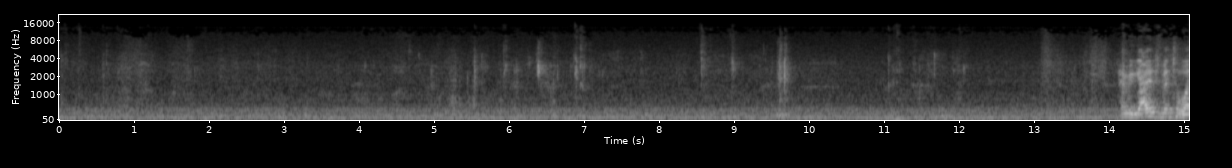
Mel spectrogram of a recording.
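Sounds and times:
chewing and mouth smacks: 0.0 - 1.0, 3.9 - 9.6, 11.0 - 12.3
faint low hum: 0.0 - 15.0.

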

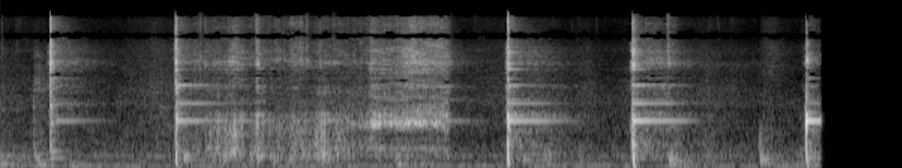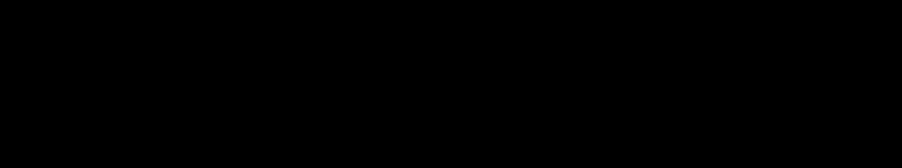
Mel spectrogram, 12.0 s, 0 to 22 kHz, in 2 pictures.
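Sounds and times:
spatula scraping: 0.3 - 4.5
metal spatula clinking on wok: 3.4 - 4.7.

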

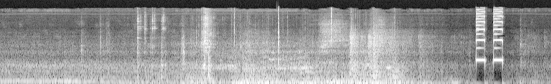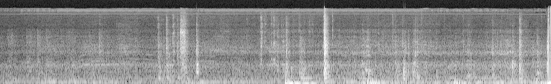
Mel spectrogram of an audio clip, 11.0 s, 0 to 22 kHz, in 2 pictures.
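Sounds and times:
vehicle engine rumble: 0.0 - 11.0
high electronic beeps: 4.8 - 5.1.

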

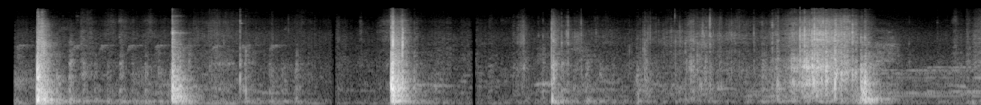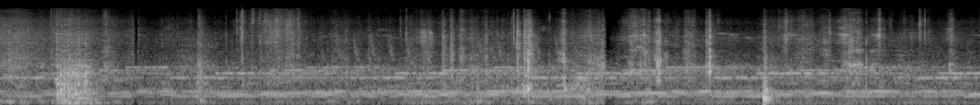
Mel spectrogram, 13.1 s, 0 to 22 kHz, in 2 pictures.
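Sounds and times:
plastic tub scraping: 4.4 - 6.0.

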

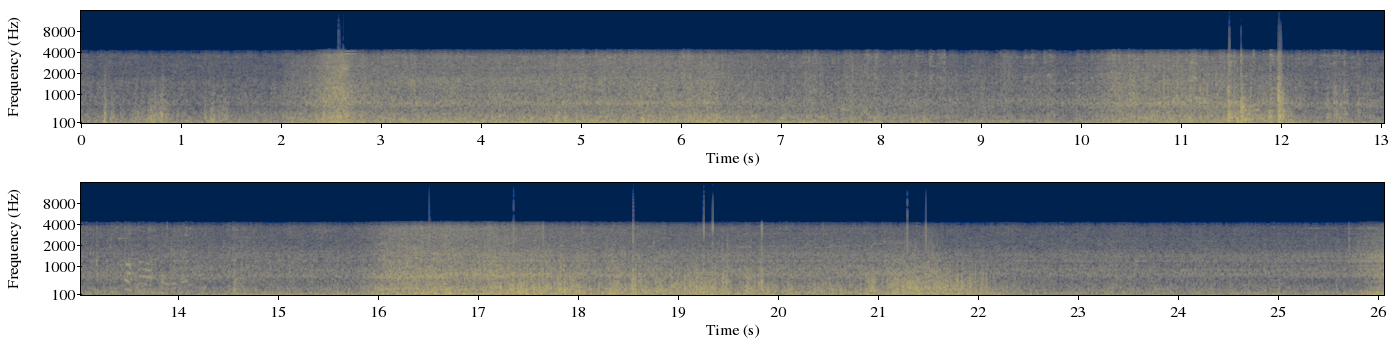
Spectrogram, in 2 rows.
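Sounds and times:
wind noise: 0.0 - 13.5, 14.1 - 26.0
truck engine running: 0.0 - 26.0
tyres rumbling on cobblestones: 0.0 - 26.0
truck jolting knocks: 0.2 - 14.9.

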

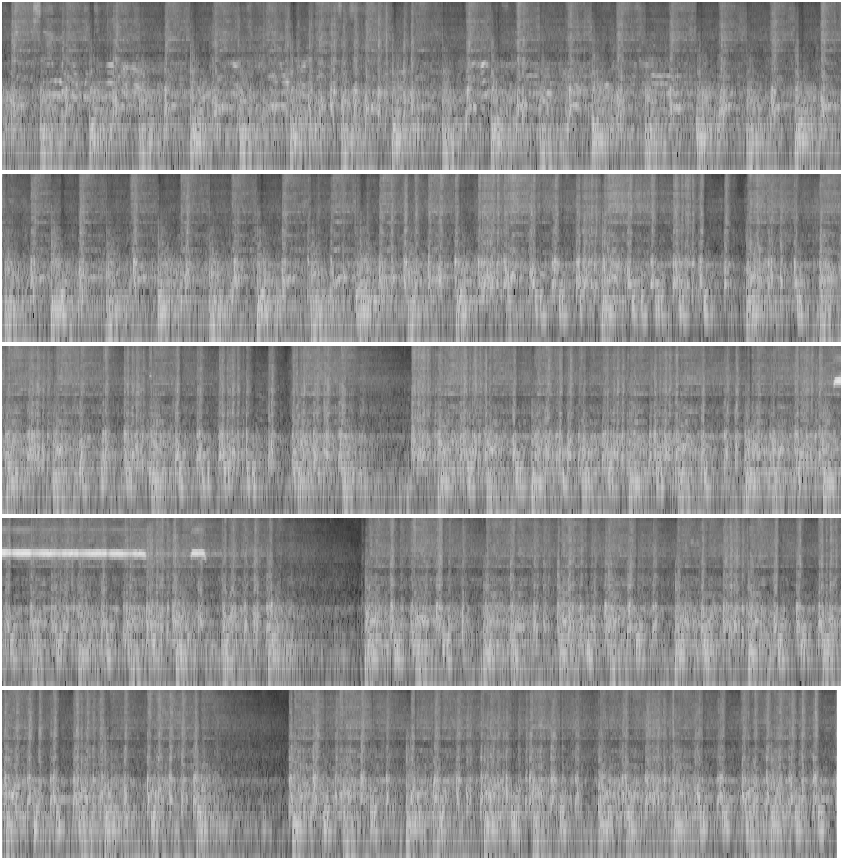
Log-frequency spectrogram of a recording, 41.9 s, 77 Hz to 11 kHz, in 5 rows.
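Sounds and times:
marching drum cadence: 0.0 - 41.9
high whistle tone: 25.0 - 27.4
short pip: 25.1 - 27.4.

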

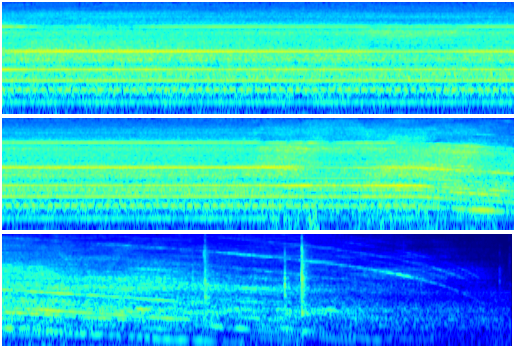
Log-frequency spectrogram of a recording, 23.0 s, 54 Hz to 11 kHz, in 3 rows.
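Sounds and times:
planer motor whining: 0.0 - 23.0.

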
